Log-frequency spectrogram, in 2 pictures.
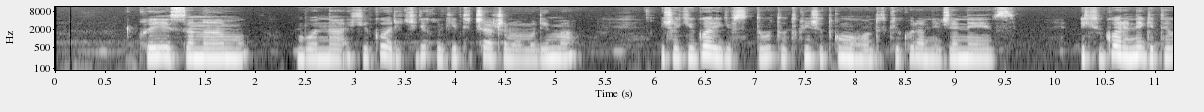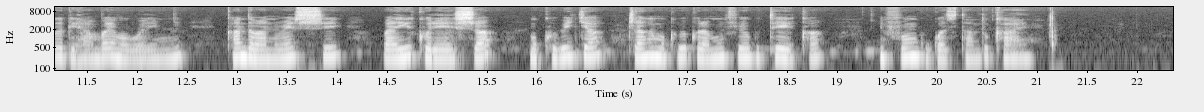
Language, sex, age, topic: Rundi, female, 18-24, agriculture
